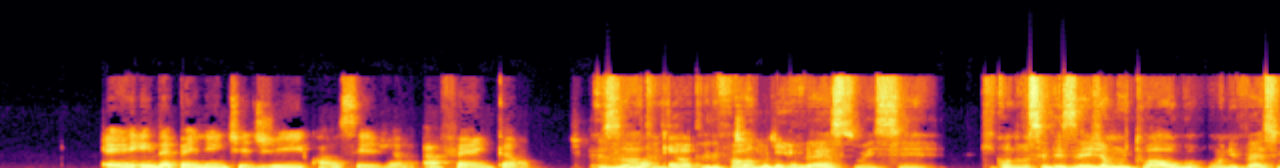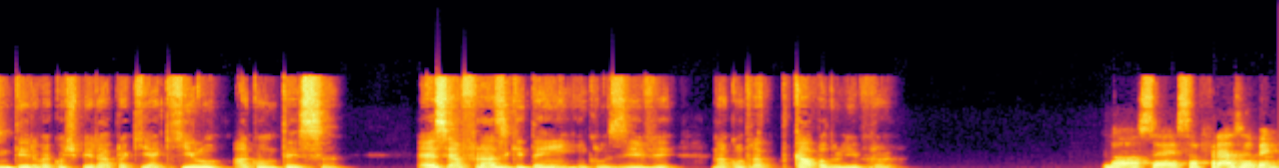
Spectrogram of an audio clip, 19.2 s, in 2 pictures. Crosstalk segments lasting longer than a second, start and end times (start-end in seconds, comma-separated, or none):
4.8-6.3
